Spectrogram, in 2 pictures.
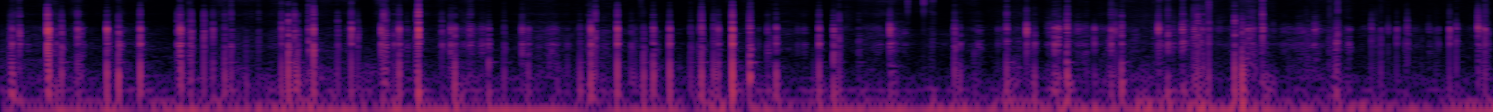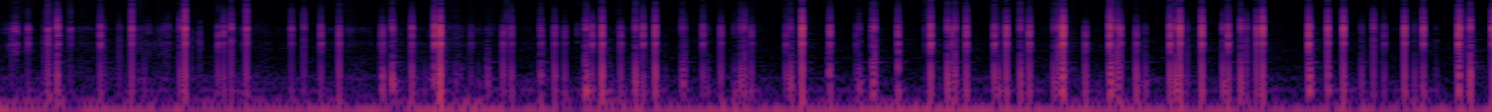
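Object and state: Handheld recorder microphone heads.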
